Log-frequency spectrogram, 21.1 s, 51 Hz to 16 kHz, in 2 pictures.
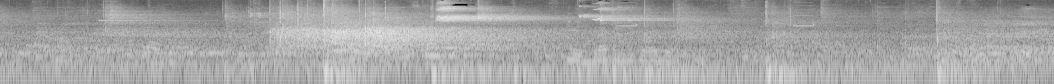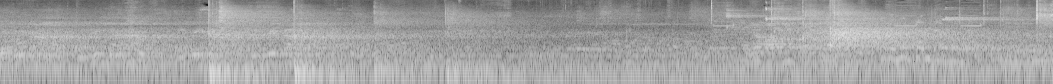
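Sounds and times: spectators' voices: 13.9 - 21.0.

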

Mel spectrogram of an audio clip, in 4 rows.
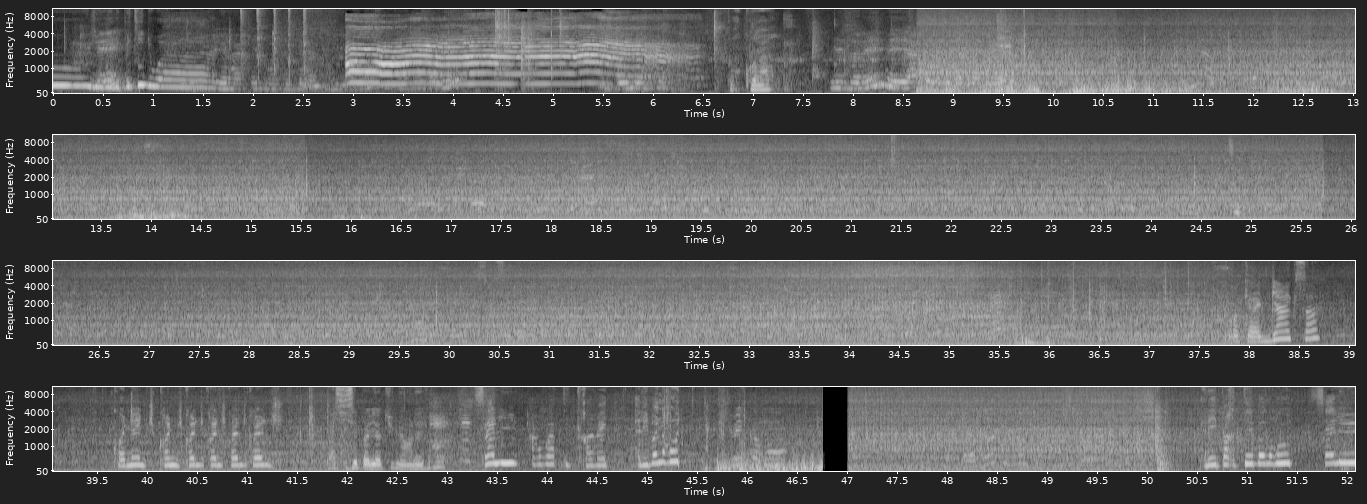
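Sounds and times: car engine idling: 8.4 - 52.0.

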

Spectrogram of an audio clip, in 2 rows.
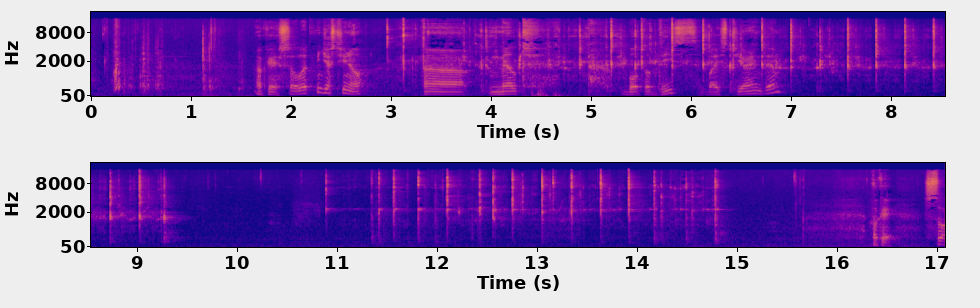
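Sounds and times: teaspoon clinking in mug: 3.0 - 9.4, 10.9 - 15.0.

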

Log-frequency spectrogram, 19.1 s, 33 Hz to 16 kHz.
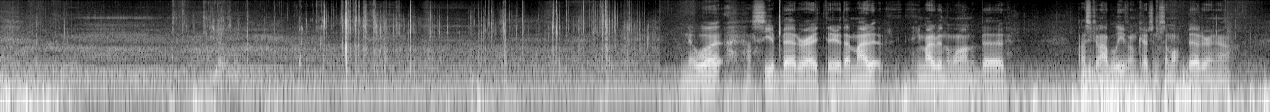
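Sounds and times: plastic bag crinkling: 2.6 - 10.0.

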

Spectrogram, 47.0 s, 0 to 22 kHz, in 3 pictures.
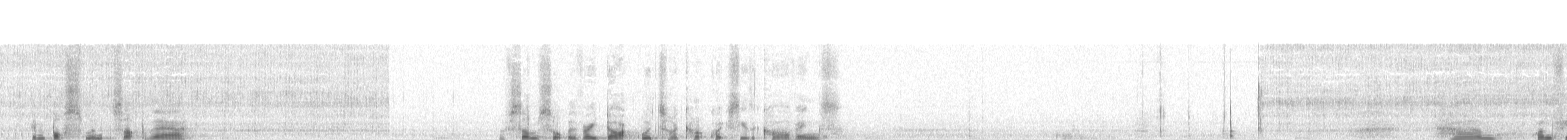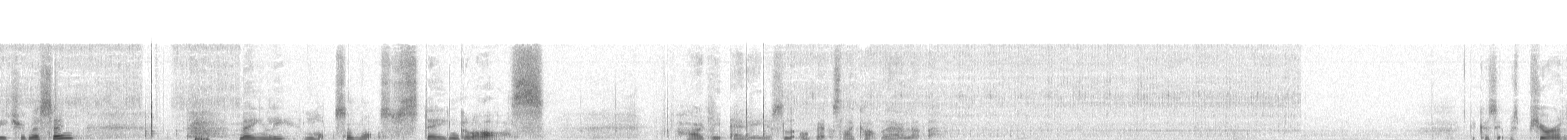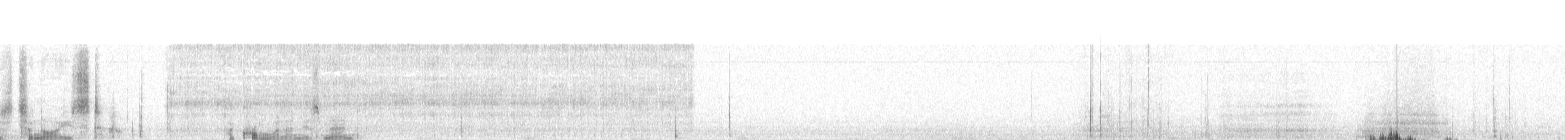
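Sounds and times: steady hiss: 0.0 - 5.6, 12.5 - 28.8.

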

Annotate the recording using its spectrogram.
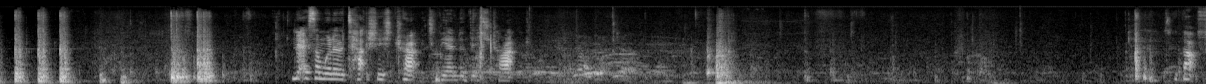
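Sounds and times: thump on a baseboard: 7.1 - 7.6.

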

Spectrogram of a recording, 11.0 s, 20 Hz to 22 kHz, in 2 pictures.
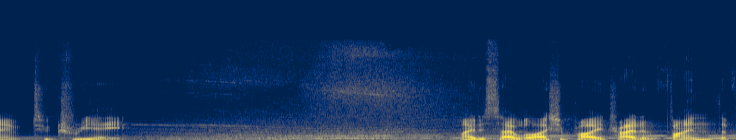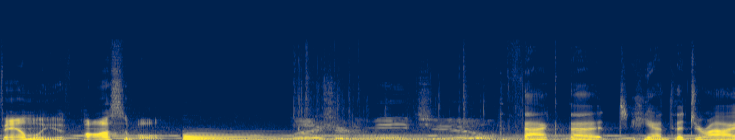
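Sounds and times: faint high whine: 0.7 - 5.9
jet engine and air noise: 0.7 - 6.9.

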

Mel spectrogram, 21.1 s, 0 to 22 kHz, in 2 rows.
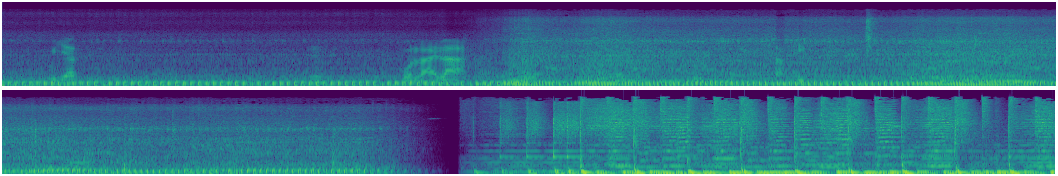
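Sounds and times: motorcycle engine idling: 0.0 - 15.0.

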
